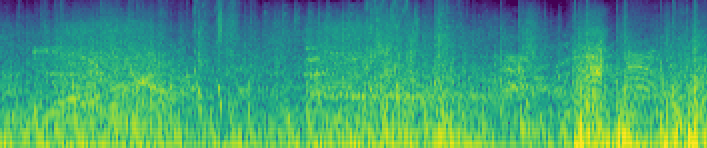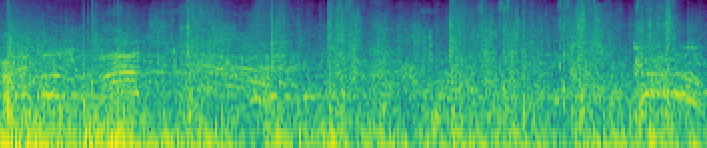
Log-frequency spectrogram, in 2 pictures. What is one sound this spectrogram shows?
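Guns fire rapidly in bursts.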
